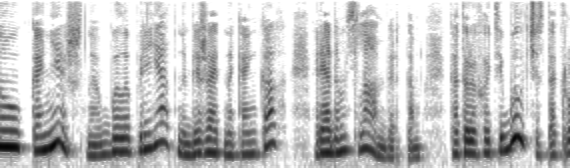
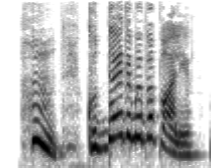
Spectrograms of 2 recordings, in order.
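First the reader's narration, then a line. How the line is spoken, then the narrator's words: Exclaimed. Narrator (Russian): воскликнул Ламберт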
